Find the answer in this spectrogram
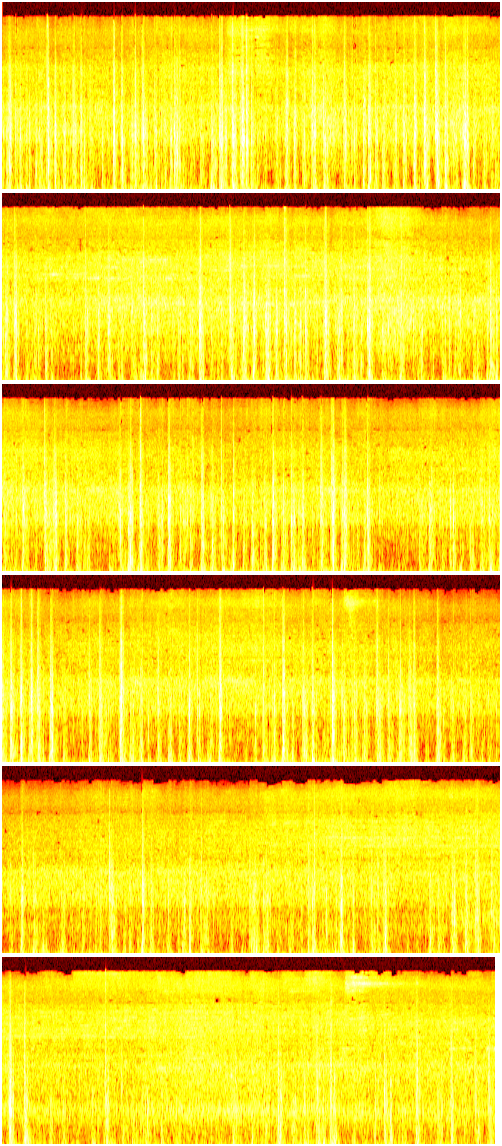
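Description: Norfolk Southern intermodal freight train's container cars rolling past: a steady low rumble of wheels on rail with a dense, continuous run of clanks and rattles.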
